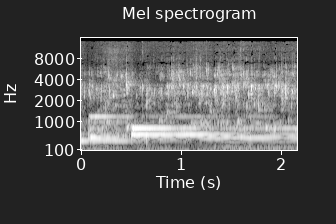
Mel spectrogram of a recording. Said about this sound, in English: You can still hear the stream splashing down.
